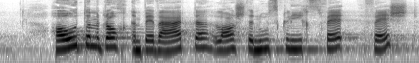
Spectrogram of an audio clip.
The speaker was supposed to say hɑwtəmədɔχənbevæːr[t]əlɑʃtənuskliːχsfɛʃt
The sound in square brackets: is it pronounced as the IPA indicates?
yes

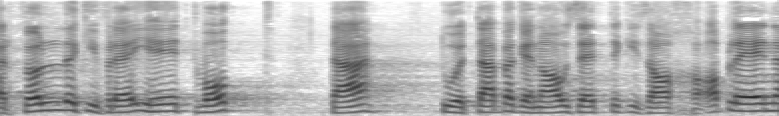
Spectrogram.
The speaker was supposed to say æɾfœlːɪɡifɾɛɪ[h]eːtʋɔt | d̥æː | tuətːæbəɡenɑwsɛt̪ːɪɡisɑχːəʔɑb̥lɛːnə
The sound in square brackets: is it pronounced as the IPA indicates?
yes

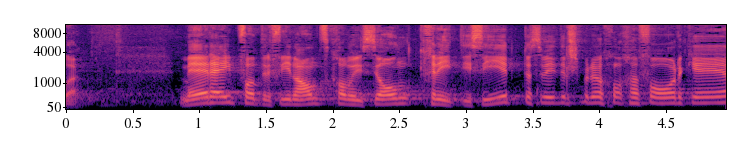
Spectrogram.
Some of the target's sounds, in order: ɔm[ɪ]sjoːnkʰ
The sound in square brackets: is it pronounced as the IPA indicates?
no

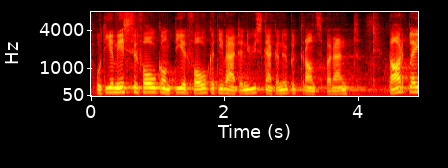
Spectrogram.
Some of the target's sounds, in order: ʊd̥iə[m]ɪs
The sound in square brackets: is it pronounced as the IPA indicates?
yes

